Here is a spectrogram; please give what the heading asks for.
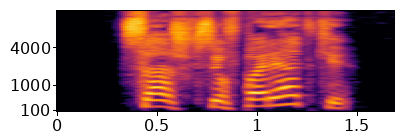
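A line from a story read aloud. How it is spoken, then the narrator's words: Shouted. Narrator (Russian): выкрикнул Игорь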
